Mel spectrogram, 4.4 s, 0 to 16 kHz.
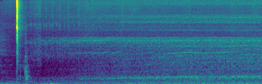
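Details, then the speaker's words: Macintosh SE/30 (about 30 years old) with original power supply, before Seasonic replacement, screen not coming on: sharp click then faint steady low hum and strange noise; failing power supply. "can hear that it's making a very strange noise also you can see that the screen is not coming on or at least partially does it has some serious problem"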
